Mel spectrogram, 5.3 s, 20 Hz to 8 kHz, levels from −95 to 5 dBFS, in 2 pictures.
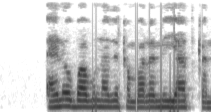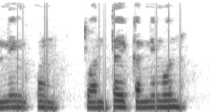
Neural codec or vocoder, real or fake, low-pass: none; real; 7.2 kHz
